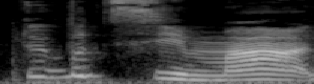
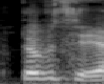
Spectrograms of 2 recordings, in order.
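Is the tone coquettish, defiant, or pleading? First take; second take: coquettish; defiant. First: It sounds coquettish, playful and sweetly whiny. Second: It sounds defiant and not sorry at all.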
